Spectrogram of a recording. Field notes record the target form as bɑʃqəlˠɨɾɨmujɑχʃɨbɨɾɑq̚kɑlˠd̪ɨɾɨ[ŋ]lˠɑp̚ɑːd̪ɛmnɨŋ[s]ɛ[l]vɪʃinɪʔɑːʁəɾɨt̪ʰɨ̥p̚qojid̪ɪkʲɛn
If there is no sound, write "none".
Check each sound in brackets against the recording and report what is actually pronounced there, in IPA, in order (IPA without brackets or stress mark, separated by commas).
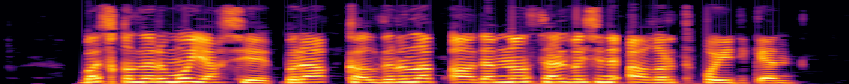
none, s, l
